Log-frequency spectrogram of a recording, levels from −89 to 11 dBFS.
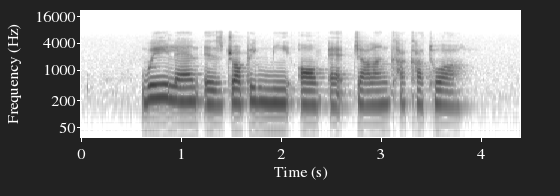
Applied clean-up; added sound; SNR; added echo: none; none; none; none.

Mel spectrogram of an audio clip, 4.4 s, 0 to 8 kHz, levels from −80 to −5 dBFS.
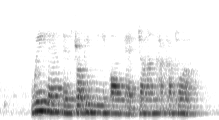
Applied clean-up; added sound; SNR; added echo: none; none; none; reverberation time 0.9 s.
